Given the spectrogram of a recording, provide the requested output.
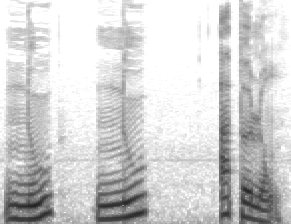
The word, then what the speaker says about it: nous appelons: Okay, nous appelons, and then little link would be perfect, so let's pronounce the whole thing again. Nous appelons, nous appelons. Okay, final S doesn't exist.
